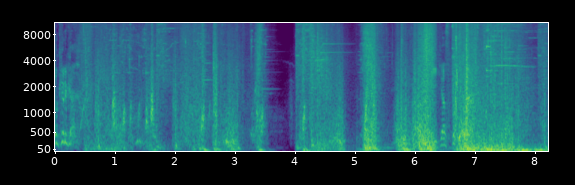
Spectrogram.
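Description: Blades swish and clang in a fight.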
